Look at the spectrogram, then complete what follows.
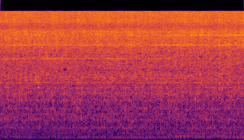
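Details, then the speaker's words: Water pump on an Automatic Pump Control (APC) with a flow sensor, tap opened only slightly: constant steady hum and water rush, no surging or cutting out; the pump stays on at full output as flow is detected — normal running. "nah meskipun kita Nyalakan sedikit ya pompa ini tetep nyala full seperti ini karena dianggap cetok"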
